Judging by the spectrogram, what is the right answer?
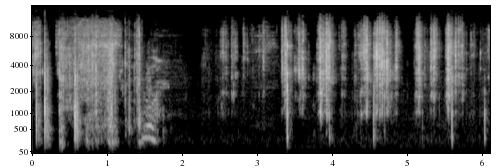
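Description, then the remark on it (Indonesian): Dry nori seaweed sheets crackle and crinkle as they are crushed, a dense burst of crackling followed by a pause, then repeated sharp crunchy crinkles in quick irregular bursts. “Ini kok kalian denger kresek-kresek itu sambil aku sambil ngancurin norinya. Rumput lautnya, diminya.”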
